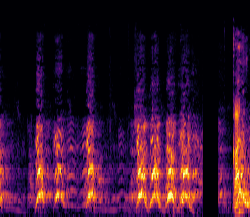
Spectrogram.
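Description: An Eke dog barks repeatedly up close, loud bursts coming in quick uneven clusters with brief pauses between them.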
